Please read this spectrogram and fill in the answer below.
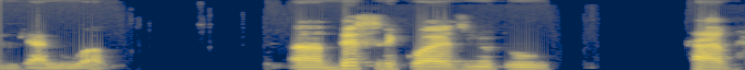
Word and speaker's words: Galois: They write it as Galois, pronounces as Galois.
